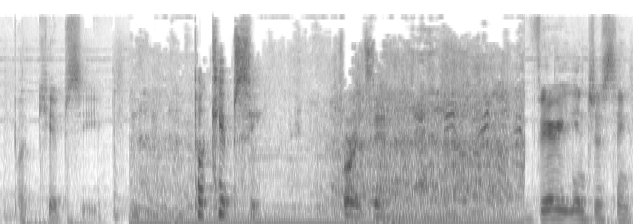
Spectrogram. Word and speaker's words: Poughkeepsie: Common popular pronunciation is Poughkeepsie. That sounds weird as hell. Prevailing local pronunciation, Poughkeepsie.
